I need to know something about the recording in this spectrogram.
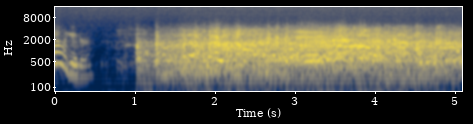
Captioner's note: laughter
